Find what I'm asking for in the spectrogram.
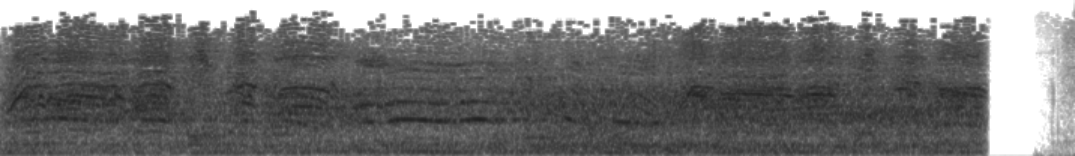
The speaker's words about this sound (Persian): ایرانیان در مقابل سفارت جمهوری اسلامی حاضر شدند و با در دست داشتن پرچم شیر و خورشید و زن زندگی آزادی به ضد مقامات جمهوری اسلامی شعار سر دادند.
